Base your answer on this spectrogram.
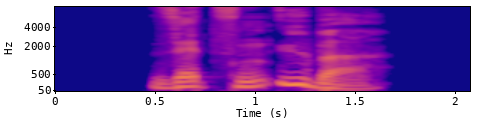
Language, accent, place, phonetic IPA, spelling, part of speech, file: German, Germany, Berlin, [ˌzɛt͡sn̩ ˈyːbɐ], setzen über, verb, De-setzen über.ogg
- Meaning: inflection of übersetzen: 1. first/third-person plural present 2. first/third-person plural subjunctive I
